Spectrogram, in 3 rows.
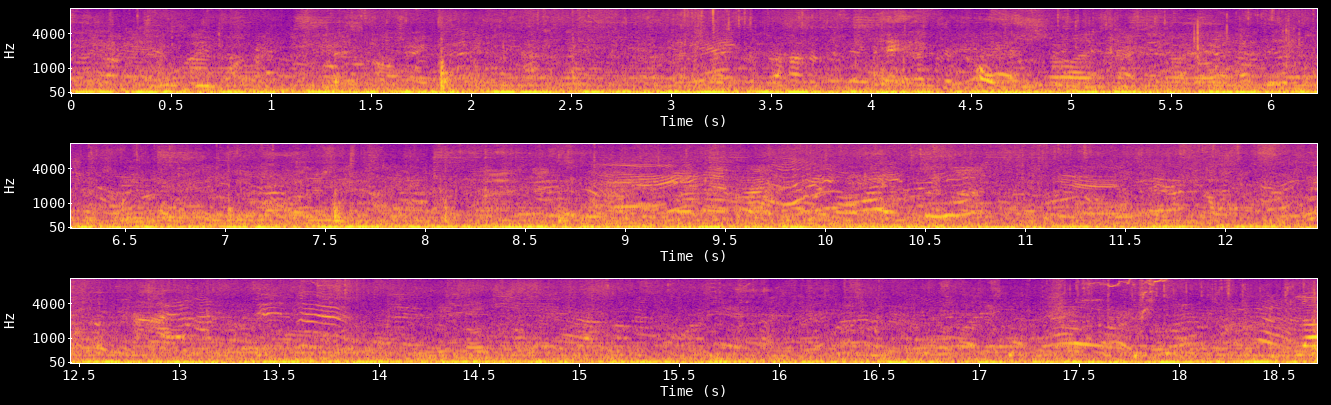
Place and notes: A walk along Brighton Pier April 26th 2008 3pm.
